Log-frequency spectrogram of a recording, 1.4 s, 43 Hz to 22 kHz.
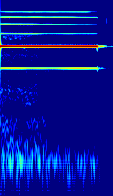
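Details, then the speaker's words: Sequal Eclipse 5 portable oxygen concentrator plugged into external power: a single sustained high electronic beep of about a second confirming it is connected and receiving power. "and you'll hear that beep to let you know that you're plugged in and receiving power"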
